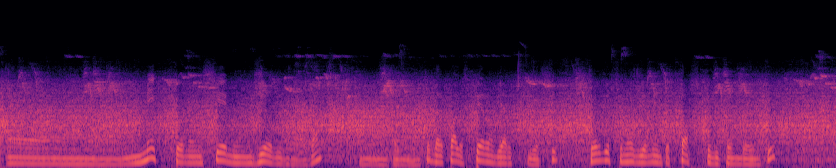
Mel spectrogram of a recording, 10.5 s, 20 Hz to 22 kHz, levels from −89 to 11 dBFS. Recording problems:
muffled; slightly; fading above 3.5 kHz
squashed, flat; somewhat
animal sounds; very loud; throughout; 2 dB above the speech

